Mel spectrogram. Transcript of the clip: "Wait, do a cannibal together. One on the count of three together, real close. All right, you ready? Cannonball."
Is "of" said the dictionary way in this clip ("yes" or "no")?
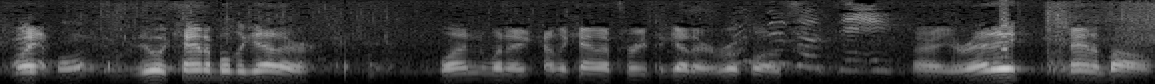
no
